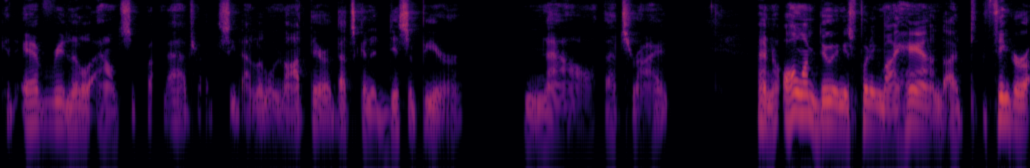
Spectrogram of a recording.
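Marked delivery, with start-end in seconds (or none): 0.0-6.7 soft spa whisper. Acted. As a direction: soothe the tension away. Hypnotic relaxation on knot.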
